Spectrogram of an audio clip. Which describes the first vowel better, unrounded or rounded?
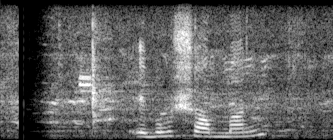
unrounded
